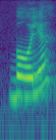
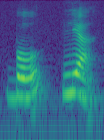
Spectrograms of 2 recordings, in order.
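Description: First: Said in the usual way. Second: "bolha" split slowly into bo, lha; syllable by syllable. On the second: Shown as a demonstration. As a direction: say "bolha" as two separate beats. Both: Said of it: "A palavra que tem duas sílabas".

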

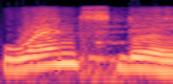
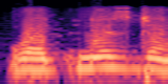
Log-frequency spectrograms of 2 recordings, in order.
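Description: First: "ওয়েডনেসডে" as wens-dey, silent d; higher, say "ওয়েডনেসডে" as wens-day; corrected pronunciation. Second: "ওয়েডনেসডে" as wet-nes-de; wrong pronunciation. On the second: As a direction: sound every part of "ওয়েডনেসডে", d included. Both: Shown as a demonstration. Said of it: "ওয়েডনেসডে না".

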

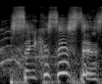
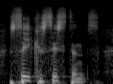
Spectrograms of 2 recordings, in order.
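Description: First: High, laughing delight; excited. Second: Flat automated announcement; lightly voiced machine prompt. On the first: Retold or imitated. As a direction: squeal it in awe. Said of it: "I'm like". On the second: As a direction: read it like the ticket machine. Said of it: "it came up".

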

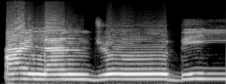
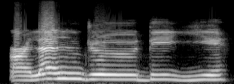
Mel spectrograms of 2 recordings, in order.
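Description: First: Alel cüdiyyi with a long held nasal hum; wrong, held ghunna. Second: Alel cüdiyyi recited slowly, passing straight on with no held nasal; correct, no ghunna. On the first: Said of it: "Niye tuttuk onu?". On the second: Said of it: "Direkt geçtim gitti". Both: Shown as a demonstration.

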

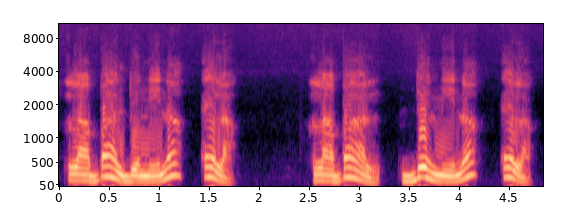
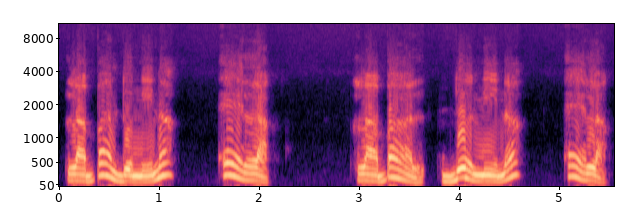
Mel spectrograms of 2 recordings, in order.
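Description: Both takes have the same delivery.

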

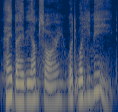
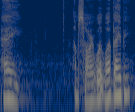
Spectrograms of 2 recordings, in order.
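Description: First: Soft, gentle apology to a partner; hushed, placating voice; bass-free soft apology. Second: Barely audible, tender apology; very hushed, soothing murmur to a partner; even softer apology. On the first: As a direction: drop the volume right down and soothe. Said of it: "take the bass out of your voice". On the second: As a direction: say it extremely softly, almost under the breath. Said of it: "say it softer than you would". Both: Shown as a demonstration.

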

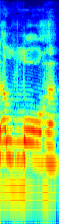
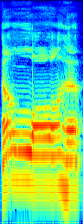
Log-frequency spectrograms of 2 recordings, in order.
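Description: First: "الله" rounded towards an o; wrongly rounded lips. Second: "الله" chanted slowly with open lips; slow recited "الله", no rounding; unrounded heavy lam. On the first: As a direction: purse the long vowel of "الله". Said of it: "لا تقول الله". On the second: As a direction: hold a heavy but unrounded long vowel in "الله". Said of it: "من غير تكوير". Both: Shown as a demonstration.

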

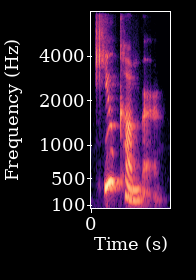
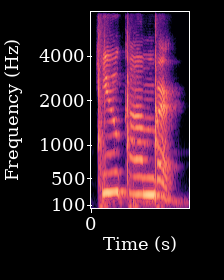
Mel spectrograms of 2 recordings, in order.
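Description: First: Said in the usual way. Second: "Cucumber" slow and higher, in three even beats; syllable by syllable. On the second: Shown as a demonstration. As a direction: chant "Cucumber" one syllable per clap. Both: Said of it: "ready to clap?".

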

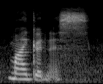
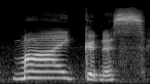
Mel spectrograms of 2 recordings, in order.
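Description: First: Said in the usual way. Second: Slow My goodness, louder, falling; exasperated fondness. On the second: Real, not acted. Teasing a dear friend, slow and fond. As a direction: savour "My goodness" in fond disbelief. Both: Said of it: "You Disney character".

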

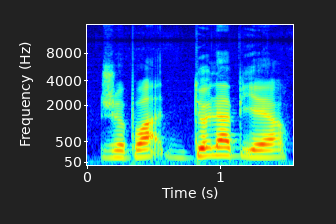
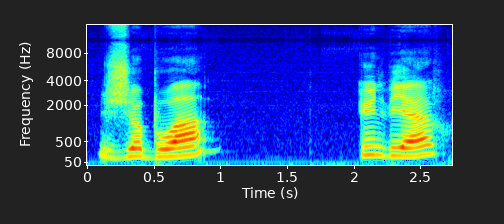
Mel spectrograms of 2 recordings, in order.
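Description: First: De la bière, de pressed and held; stress on de. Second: Said in the usual way. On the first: Shown as a demonstration. Teacher giving the right article, stressing de. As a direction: dwell on de before la bière.

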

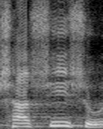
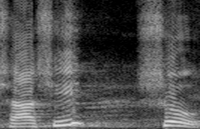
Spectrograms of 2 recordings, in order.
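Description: First: Said in the usual way. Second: শাসিসু drawn out slowly, each syllable apart; slow demo. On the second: Shown as a demonstration. Teacher modelling for pupils, slow syllable-by-syllable শাসিসু. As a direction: stretch শাসিসু out for the student. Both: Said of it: "আমি একটু পড়ি".

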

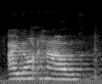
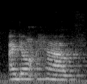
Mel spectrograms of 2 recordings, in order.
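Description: Both takes have the same delivery.

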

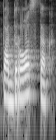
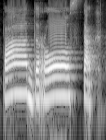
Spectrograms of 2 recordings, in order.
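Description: First: Said in the usual way. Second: "Подросток" stretched syllable by syllable; very slow teacher's model of "Подросток"; slow sounding-out. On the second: Shown as a demonstration. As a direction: draw out each vowel of "Подросток". Teacher sounds out new word.

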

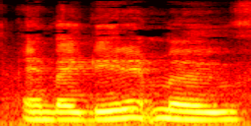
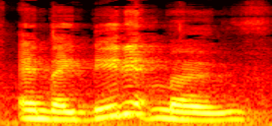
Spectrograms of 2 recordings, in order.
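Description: No difference in how they are said.

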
